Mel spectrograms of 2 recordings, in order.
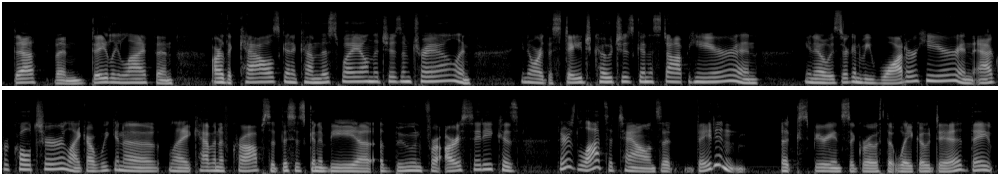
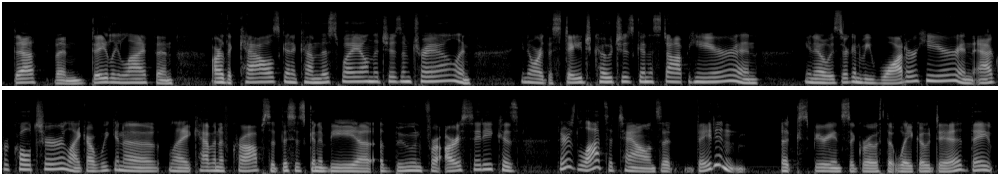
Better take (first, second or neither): neither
